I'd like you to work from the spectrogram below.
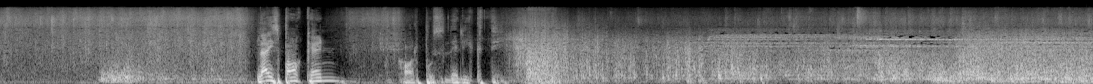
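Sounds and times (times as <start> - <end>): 
steady dense rain: 0.0 - 10.9
low rumble of thunder: 1.0 - 2.6, 5.0 - 10.9
speech: 2.6 - 5.1.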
